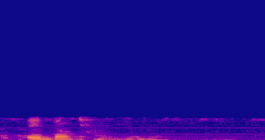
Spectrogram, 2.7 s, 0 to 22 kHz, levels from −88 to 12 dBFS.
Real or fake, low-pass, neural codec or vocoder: real; 3.6 kHz; none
